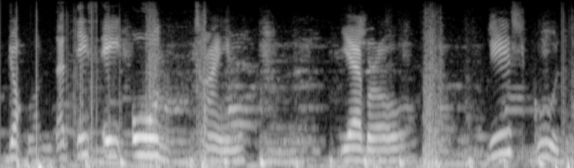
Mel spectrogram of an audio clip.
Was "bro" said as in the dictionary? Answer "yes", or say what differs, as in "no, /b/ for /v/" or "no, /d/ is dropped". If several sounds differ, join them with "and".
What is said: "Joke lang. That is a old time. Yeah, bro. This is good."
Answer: yes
